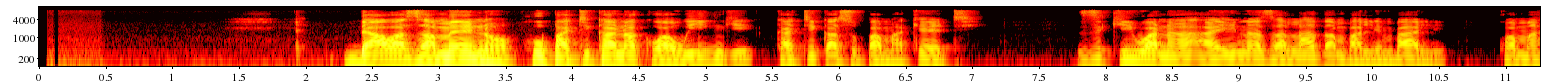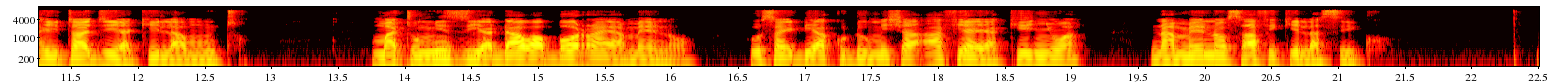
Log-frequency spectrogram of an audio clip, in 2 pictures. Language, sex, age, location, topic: Swahili, male, 18-24, Nairobi, finance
